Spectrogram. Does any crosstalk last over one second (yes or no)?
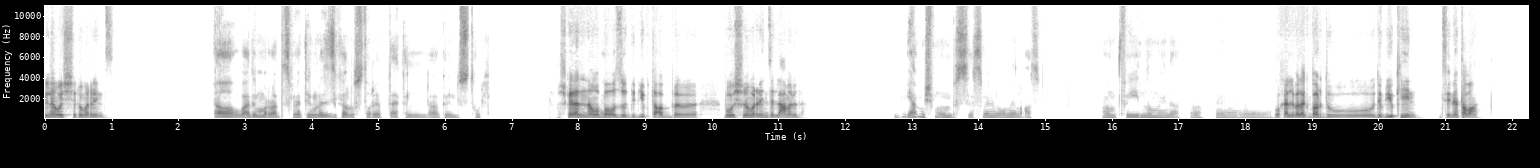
no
